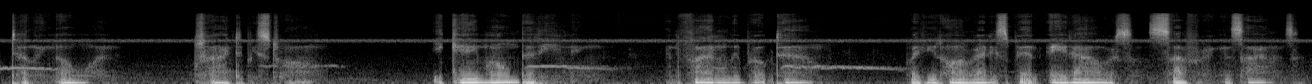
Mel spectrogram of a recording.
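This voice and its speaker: Man acting a very deep, hushed obsessive boyfriend. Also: heavily acted. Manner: hushed, breathy, deliberate, slipping into whispers. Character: obsessive, devoted time-travelling boyfriend, softly confessing. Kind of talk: intimate ASMR roleplay monologue. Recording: noisy night ambience with crickets.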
